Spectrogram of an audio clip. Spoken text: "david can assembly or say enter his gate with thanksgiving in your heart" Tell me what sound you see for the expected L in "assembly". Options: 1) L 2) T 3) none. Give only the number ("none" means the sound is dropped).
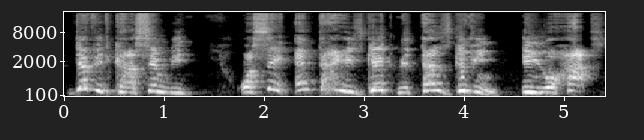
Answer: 3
